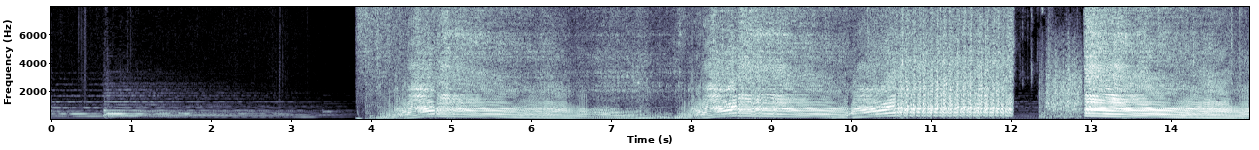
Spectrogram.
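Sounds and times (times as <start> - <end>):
car engine revving: 3.9 - 14.9.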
